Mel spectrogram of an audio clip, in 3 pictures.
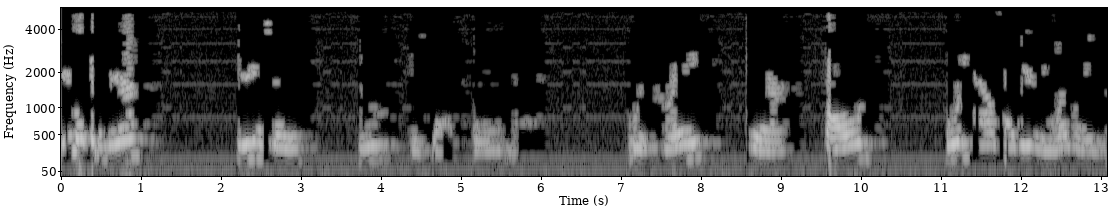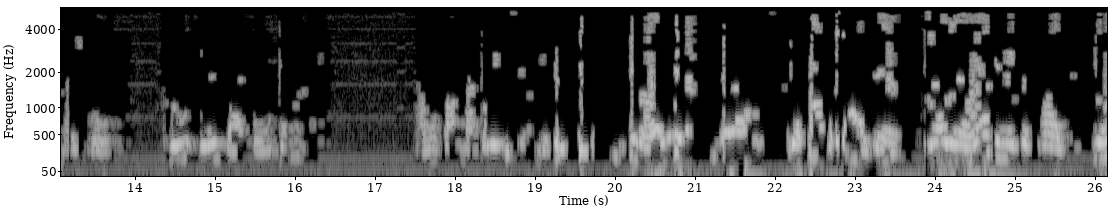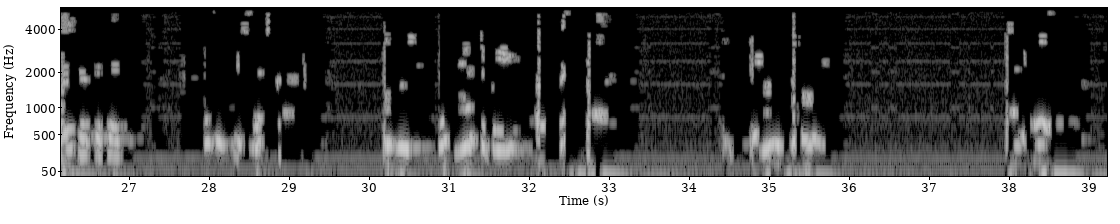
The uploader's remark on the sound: Sermon was recorded July 29, 2018 at Northside Baptist Church of Elkhart, Indiana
